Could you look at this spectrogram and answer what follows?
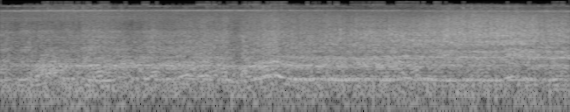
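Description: A racing powerboat engine throttling during an offshore race, a steady loud drone with a slight rise and fall in pitch that carries on throughout with no voices.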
